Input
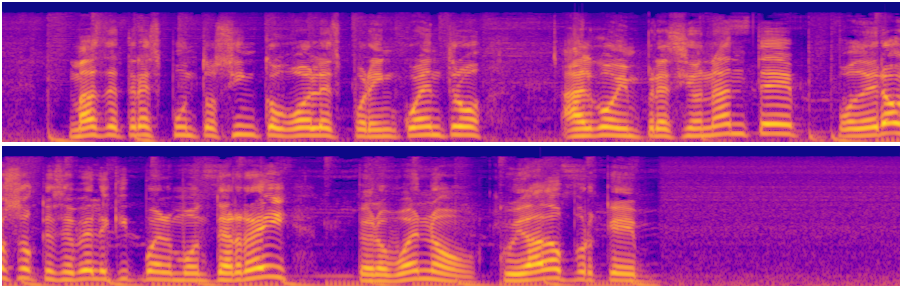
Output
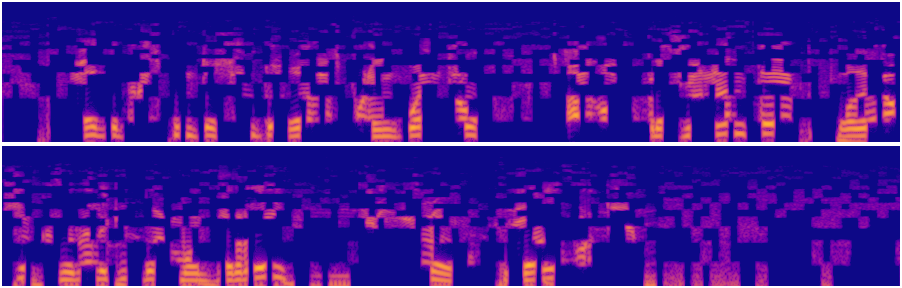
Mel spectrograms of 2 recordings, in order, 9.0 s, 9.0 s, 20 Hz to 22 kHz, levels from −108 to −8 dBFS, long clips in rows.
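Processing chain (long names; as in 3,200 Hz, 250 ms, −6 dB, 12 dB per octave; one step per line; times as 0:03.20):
time-frequency cells dropped at random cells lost 68%
in parallel at +1 dB: downward compressor, threshold −40 dBFS, peak gain reduction 21.5 dB
on the sum: head-to-tape spacing loss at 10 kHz 24 dB
level −7.5 dB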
